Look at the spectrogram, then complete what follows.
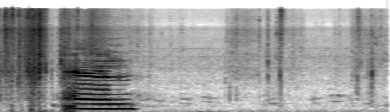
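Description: A short rustle of plastic packaging and paper, then a long held 'hmm' from a woman's voice lasting about a second, followed by quiet handling with a few faint taps.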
